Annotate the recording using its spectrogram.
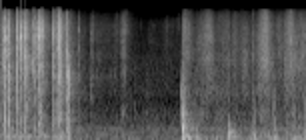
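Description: Thoth tarot deck being shuffled by hand: a quick run of card clicks in the first half-second, a short pause, then a single sharp tap and lighter card handling.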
